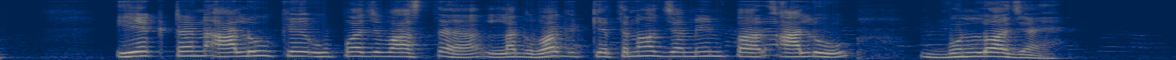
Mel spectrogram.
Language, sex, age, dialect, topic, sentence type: Maithili, male, 36-40, Angika, agriculture, question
